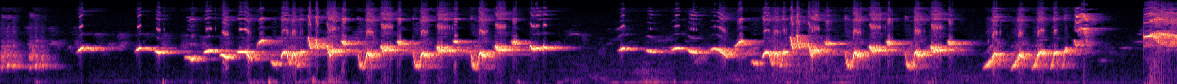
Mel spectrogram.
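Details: White-rumped shama song: loud, varied whistled phrases sliding up and down, mixed with sharp clicks and chattering notes, broken by two short pauses.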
